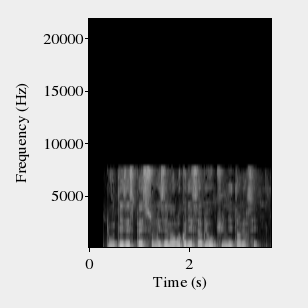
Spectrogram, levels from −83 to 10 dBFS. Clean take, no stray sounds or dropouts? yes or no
yes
